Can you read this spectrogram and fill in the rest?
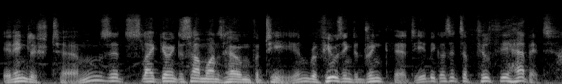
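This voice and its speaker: An actor playing a guarded, blunt British gentleman in colonial India, speaking formally and brusquely in a period radio play. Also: medium pitch, big pitch swings, fairly quick, natural voice. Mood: dry, opinionated.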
